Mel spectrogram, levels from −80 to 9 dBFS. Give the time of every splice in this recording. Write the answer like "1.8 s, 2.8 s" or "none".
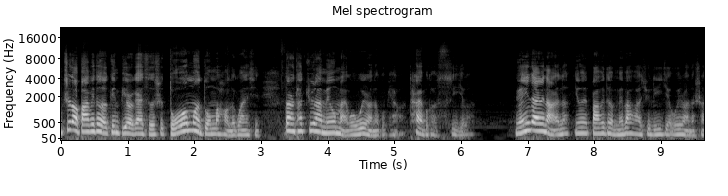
none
